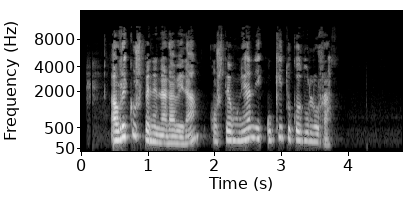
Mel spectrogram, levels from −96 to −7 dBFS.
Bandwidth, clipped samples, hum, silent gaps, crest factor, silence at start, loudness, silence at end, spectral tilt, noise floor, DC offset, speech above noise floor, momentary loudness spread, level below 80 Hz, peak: 10.5 kHz; under 0.1%; none; none; 24 dB; 0.45 s; -26 LUFS; 1.1 s; -4.5 dB/octave; -76 dBFS; under 0.1%; 51 dB; 12 LU; -74 dBFS; -4 dBFS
